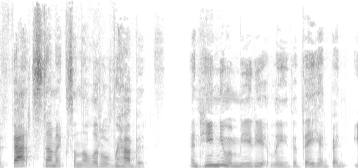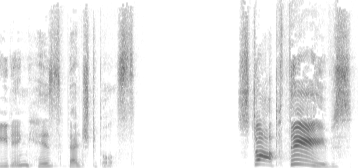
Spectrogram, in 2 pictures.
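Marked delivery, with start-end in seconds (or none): 6.0-7.1 high, loud shout at thieves; outraged farmer shouting; angry farmer's yell. A narrator's reading. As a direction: yell it across the garden. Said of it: "he yelled".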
